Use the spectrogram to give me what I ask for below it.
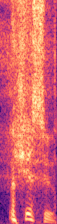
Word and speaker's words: Shih Tzu: You need a Shih Tzu. – Mm-hmm. – Is that how you say it? – Pretty close. – Mm-hmm. Yeah. – Shih Tzu.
